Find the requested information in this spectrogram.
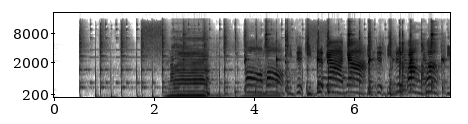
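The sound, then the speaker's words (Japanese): A cow moos, starting with one long, steady, low call, then breaking into many short, rhythmic moo-like calls that rise and fall in pitch. “うし、うし、もうもうもうもう”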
